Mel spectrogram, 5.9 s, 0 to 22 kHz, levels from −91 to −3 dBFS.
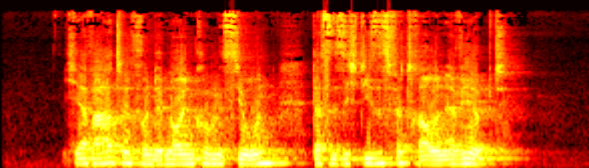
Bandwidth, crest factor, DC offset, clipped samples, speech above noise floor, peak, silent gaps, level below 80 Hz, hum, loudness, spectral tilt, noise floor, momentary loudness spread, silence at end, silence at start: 17.5 kHz; 12 dB; under 0.1%; under 0.1%; 48 dB; 0 dBFS; none; -44 dBFS; none; -10 LUFS; -5 dB/octave; -58 dBFS; 8 LU; 0.7 s; 0.65 s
